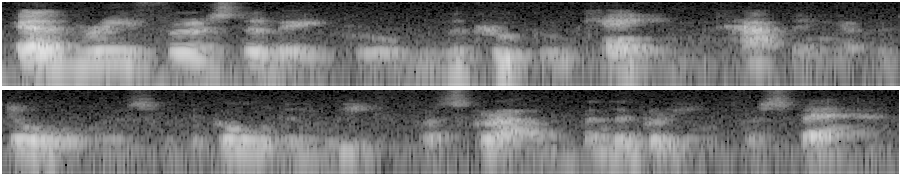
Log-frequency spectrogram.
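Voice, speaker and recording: Echoey, expressive man reading a storybook. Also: medium pitch, normal speed, lo-fi sound. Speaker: Santa storyteller reading aloud. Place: indoors at a museum. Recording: roomy echo, distant microphone.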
